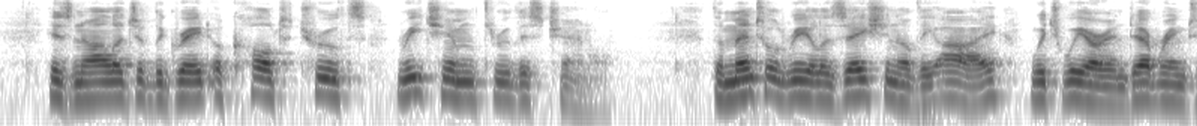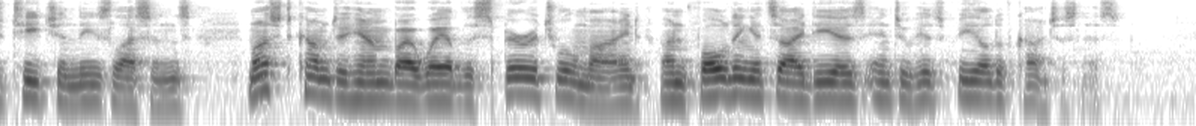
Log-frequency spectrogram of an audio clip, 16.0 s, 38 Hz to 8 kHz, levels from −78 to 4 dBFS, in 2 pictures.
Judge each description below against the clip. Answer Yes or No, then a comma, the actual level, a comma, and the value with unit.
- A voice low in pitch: Yes, low, 125 Hz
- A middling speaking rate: Yes, average, 170 wpm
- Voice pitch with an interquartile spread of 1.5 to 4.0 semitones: Yes, average, 2.8 semitones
